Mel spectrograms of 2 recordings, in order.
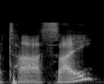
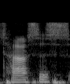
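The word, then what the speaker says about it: tarsi: The ants have evolved with a special foot piece, a hooked foot piece called a tarsay. That says tarsus, but it's pronounced tarsay.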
